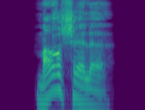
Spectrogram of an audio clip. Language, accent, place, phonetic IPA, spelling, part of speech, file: German, Germany, Berlin, [ˈmaʁˌʃɛlə], Marschälle, noun, De-Marschälle.ogg
- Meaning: nominative/accusative/genitive plural of Marschall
